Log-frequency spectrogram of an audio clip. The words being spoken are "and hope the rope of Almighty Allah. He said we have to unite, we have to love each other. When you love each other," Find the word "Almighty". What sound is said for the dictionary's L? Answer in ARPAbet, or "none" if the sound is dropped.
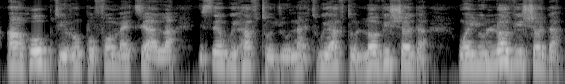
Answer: none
